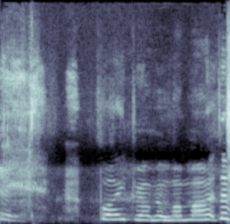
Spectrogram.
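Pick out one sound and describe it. A young girl sings close by in a high voice.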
